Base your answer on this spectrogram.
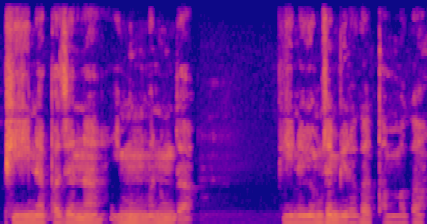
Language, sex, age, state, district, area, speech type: Manipuri, male, 45-60, Manipur, Bishnupur, rural, spontaneous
